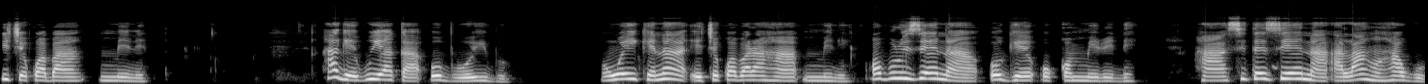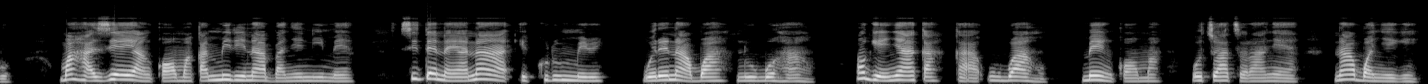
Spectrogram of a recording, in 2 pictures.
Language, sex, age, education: Igbo, female, 46-60, tertiary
